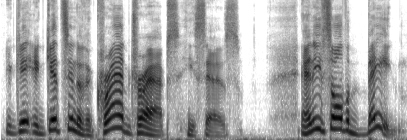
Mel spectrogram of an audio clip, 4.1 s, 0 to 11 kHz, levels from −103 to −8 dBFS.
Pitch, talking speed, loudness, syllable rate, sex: 180 Hz, 190 wpm, -17 LUFS, 4.3 syllables/s, male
